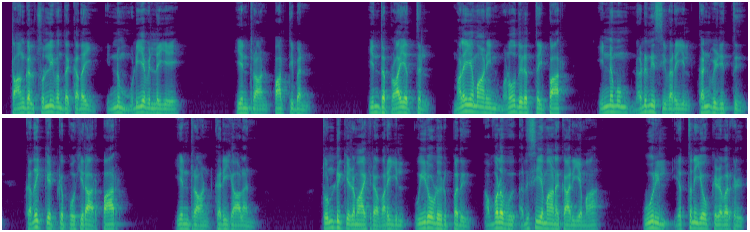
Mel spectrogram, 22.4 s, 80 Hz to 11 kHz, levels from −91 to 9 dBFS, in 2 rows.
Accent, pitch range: native, 95-120 Hz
